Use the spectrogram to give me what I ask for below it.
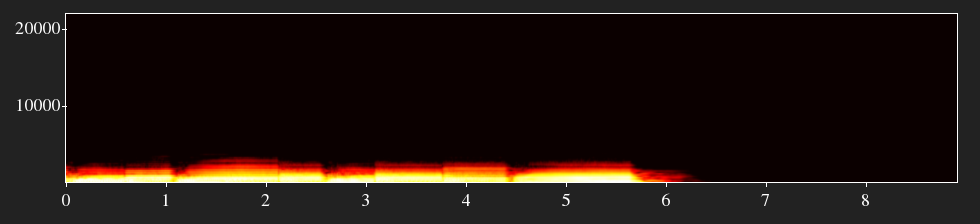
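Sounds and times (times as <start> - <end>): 
courtly dance for euphonium and tuba: 0.0 - 6.2.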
